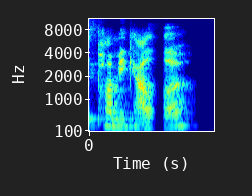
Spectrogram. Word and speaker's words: Pomykala: It's Pomykala.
